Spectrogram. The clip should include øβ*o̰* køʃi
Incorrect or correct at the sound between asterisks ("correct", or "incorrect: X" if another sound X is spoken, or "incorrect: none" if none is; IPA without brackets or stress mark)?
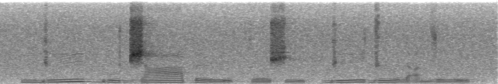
incorrect: ṵ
